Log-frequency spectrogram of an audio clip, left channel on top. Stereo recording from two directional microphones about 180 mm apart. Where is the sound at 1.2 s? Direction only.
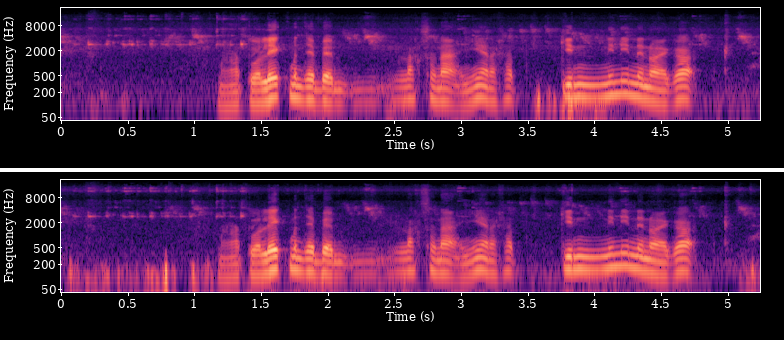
15° left (ahead or behind); by 4.8 s 5° right (ahead or behind).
